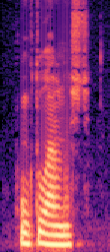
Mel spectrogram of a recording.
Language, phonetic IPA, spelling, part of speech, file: Polish, [ˌpũŋktuˈʷalnɔɕt͡ɕ], punktualność, noun, LL-Q809 (pol)-punktualność.wav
